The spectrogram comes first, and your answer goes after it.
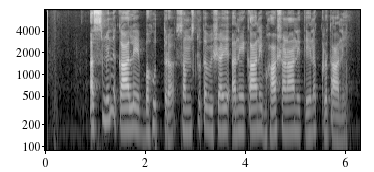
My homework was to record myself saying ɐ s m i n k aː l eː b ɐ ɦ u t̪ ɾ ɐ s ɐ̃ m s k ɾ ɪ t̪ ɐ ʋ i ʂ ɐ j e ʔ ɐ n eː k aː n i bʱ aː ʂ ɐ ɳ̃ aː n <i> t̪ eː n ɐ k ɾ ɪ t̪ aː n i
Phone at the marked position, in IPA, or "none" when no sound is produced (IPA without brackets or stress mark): i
